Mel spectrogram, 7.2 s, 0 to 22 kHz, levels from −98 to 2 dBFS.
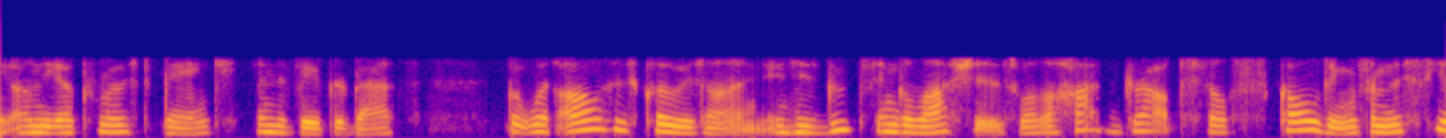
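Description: Speech carried over a narrowband AMR mobile link, band-limited to roughly 200 Hz to 3.7 kHz with only light codec coloration, has a burst of AMR bit errors from 1.65 to 1.76 s. For about a tenth of a second, which fits roughly five 20 ms frames, the voice keeps its pitch and level but turns scratchy and gargly. This points to a weak radio link flipping a couple of percent of the less-protected bits, which misplaces the excitation pulses and corrupts the fine pitch, gain and spectral parameters.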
